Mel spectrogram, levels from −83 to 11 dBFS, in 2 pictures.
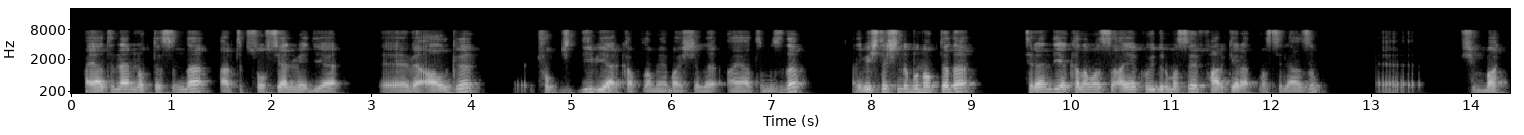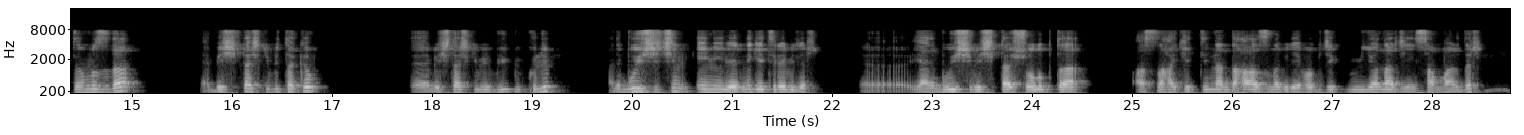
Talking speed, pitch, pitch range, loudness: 130 wpm, 130 Hz, 120-145 Hz, -20 LUFS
